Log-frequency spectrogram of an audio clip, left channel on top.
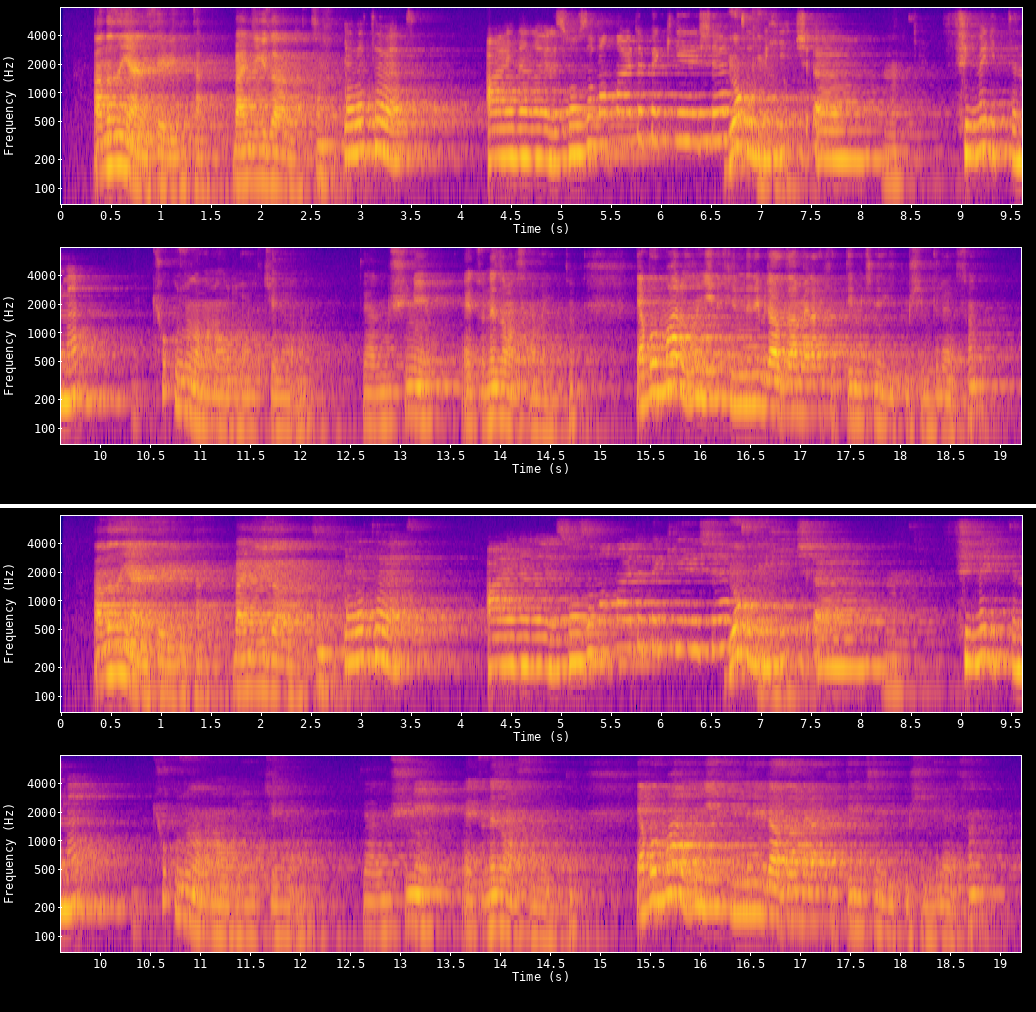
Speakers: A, on the left (about 55°); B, on the left (about 75°).
A: Anladın yani seviyeyi tam. Bence güzel anlattım.
B: Evet evet. Aynen öyle. Son zamanlarda peki şey yaptın
A: <laughs> Yok ya.
B: mı hiç? Eee,
A: Heh.
B: filme gittin mi?
A: Çok uzun zaman oldu belki ya. Yani düşüneyim. En son ne zaman sinemaya gittim? Ya bu Marvel'ın yeni filmlerini biraz daha merak ettiğim için gitmişimdir en son.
